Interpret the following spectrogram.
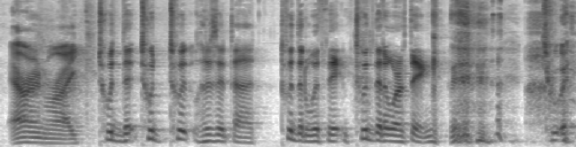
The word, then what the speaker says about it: Ehrenreich: Ehrenreich. Ehrenreich.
